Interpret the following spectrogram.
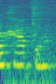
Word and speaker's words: habla: El abuelo de Carmen mira la foto, no habla. Good. And the H is silent.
